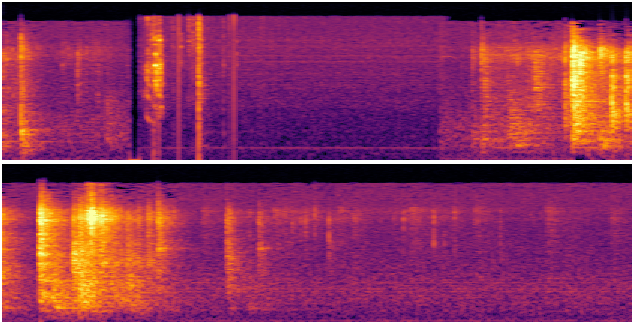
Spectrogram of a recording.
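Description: Two sharp clicks of a USB-C phone charger being pushed into a wall outlet, then a loud rustle and clatter of power cords being pulled and handled, with a few small clicks after.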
